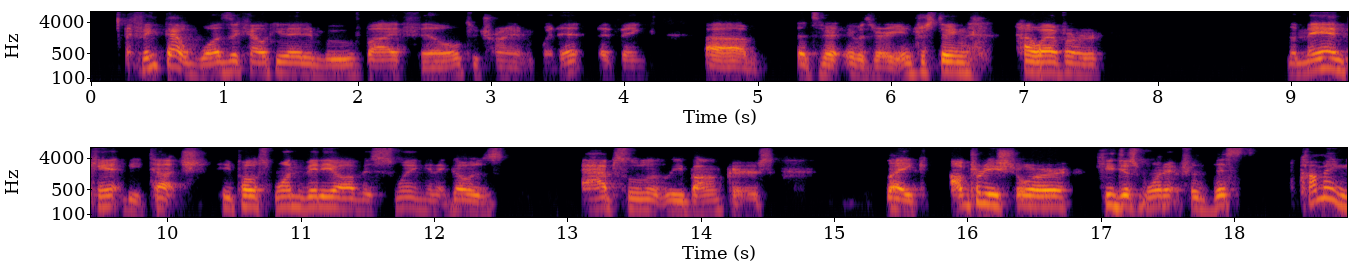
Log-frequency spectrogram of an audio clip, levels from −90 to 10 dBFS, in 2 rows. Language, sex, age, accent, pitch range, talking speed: English, male, 20-39, American, 135-220 Hz, 165 wpm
